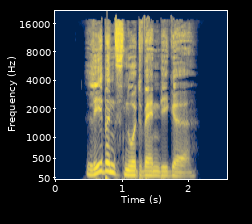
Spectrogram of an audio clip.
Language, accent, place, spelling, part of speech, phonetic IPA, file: German, Germany, Berlin, lebensnotwendige, adjective, [ˈleːbn̩sˌnoːtvɛndɪɡə], De-lebensnotwendige.ogg
- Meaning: inflection of lebensnotwendig: 1. strong/mixed nominative/accusative feminine singular 2. strong nominative/accusative plural 3. weak nominative all-gender singular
